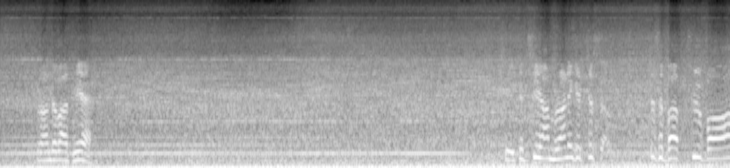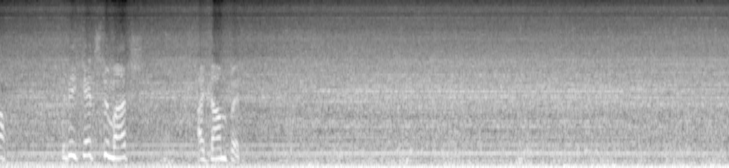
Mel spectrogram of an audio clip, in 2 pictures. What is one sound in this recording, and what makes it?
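A large truck engine idles nearby with a steady low hum.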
